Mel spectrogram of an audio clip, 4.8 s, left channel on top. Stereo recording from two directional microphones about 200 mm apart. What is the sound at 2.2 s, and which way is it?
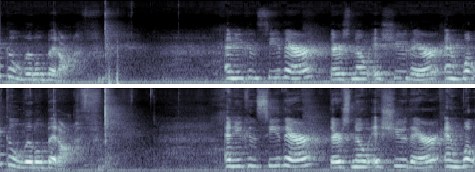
A woman's voice, 55° right (ahead or behind).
